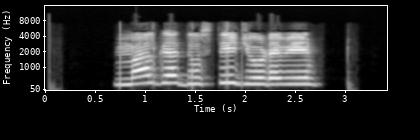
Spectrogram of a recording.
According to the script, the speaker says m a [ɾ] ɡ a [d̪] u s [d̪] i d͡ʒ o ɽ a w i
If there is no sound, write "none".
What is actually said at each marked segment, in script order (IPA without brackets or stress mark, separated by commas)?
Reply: l, d̪, t̪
